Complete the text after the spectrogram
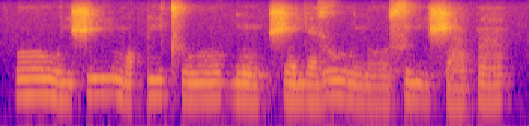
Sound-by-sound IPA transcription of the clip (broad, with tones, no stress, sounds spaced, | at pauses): oː˦ w i˨ ʃ iː˦ m ɔ˨ k͡p i˦ tʰ ʊ˦ w oː˦ ɡ͡b ũ˦˨ | ʃ ɛ˨ j ɛ˨ ɣ uː˦˨ n oː˨ s iː˦˨ ʃ a˨ p ã˦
